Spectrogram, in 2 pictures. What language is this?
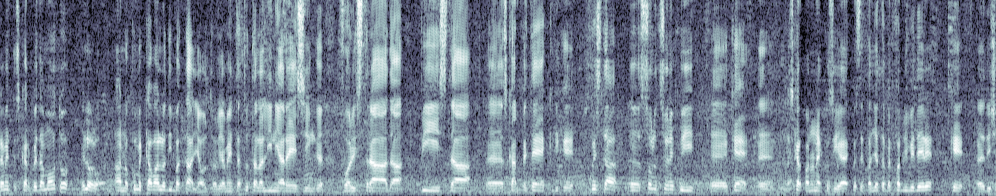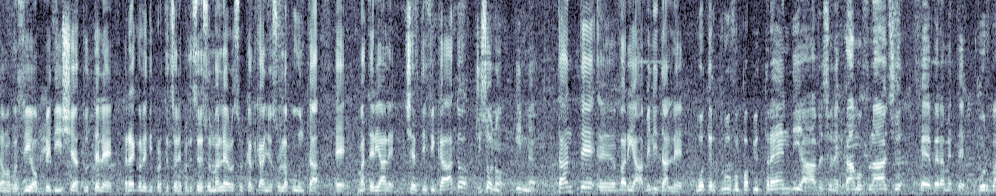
Italian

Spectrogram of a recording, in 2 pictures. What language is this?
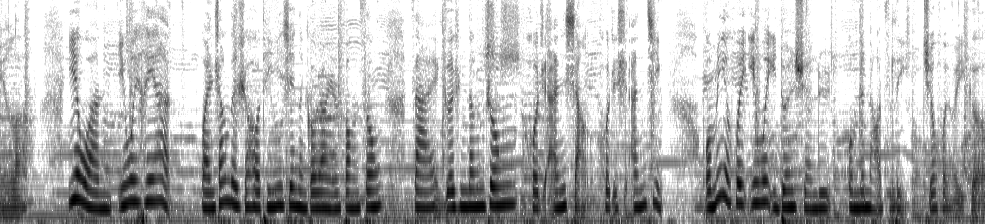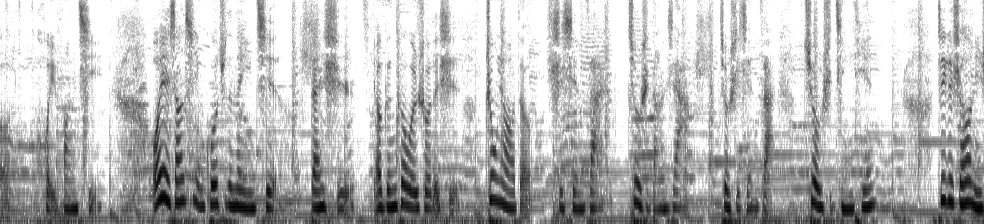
Chinese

